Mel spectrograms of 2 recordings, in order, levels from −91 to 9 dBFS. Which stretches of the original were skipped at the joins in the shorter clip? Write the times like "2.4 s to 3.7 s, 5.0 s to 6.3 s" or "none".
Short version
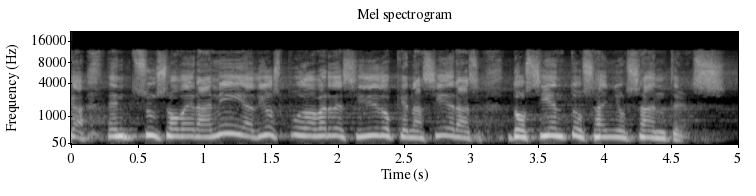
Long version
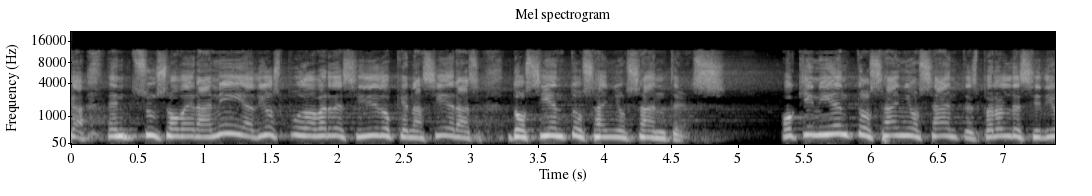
none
